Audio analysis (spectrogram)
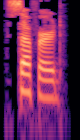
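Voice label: "suffered", British English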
